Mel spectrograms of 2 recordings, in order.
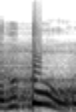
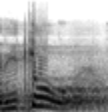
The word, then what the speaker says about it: ऋतु: जैसे अगर हम उड़िया में कहेंगे ऋषि, लेकिन हिंदी में ऋषि, उड़िया में हम कहते हैं ऋतु, लेकिन हिंदी में ऋतु।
